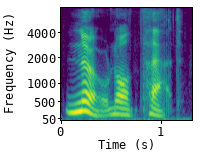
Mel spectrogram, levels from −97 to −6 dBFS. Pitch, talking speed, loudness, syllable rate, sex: 175 Hz, 135 wpm, -17 LUFS, 2.5 syllables/s, female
